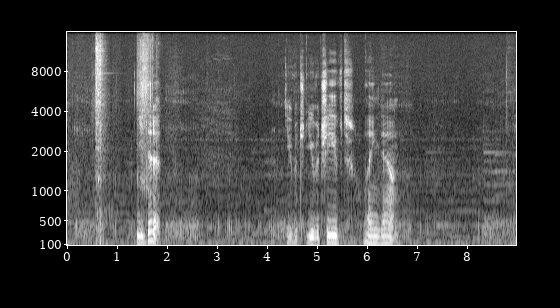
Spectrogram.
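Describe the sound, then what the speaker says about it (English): A cat purrs softly and steadily in the background while a person speaks over it in several short bursts. "We are still purring so hard."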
